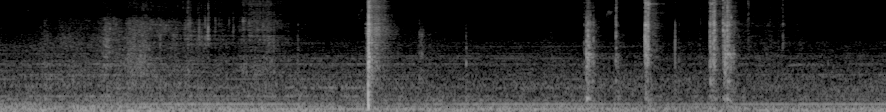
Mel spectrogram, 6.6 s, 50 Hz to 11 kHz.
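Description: Elite Force Legends Saddle Gun, a CO2-powered lever-action airsoft rifle, fires a single sharp shot about three seconds in. A few lighter clicks follow a second and a half later.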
